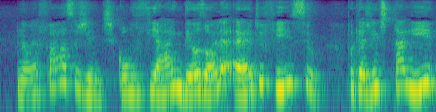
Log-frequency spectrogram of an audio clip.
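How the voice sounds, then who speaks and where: A woman's high, animated voice at a moderate pace, with ordinary pitch variation and noticeable background noise. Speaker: bible study teacher. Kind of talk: casual livestream bible study talk. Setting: live stream.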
